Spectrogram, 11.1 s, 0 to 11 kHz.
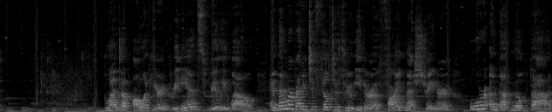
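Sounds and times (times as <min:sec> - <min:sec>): soft background music: 0:00.0 - 0:11.0
liquid pouring into blender jar: 0:00.7 - 0:02.0.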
